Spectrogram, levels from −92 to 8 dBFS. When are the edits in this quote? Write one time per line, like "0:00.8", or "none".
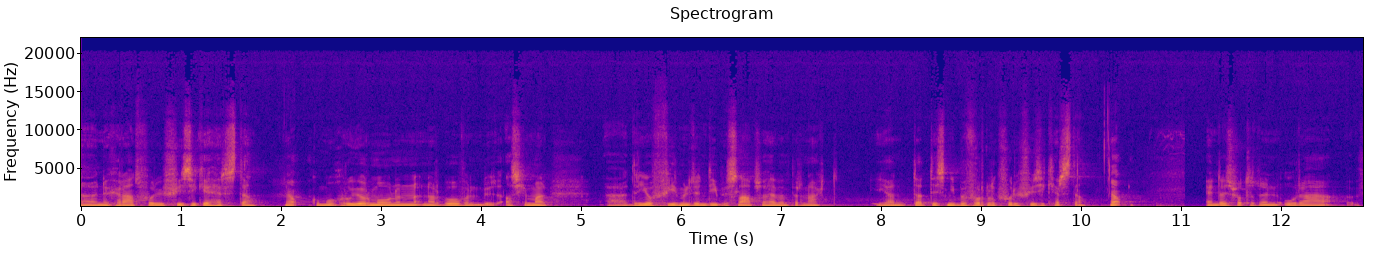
none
